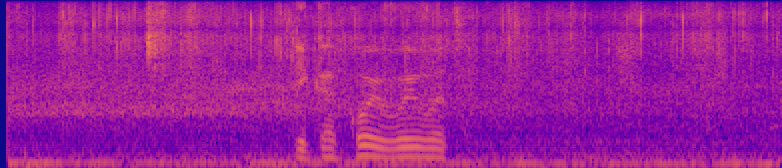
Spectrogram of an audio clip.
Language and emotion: Russian, neutral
